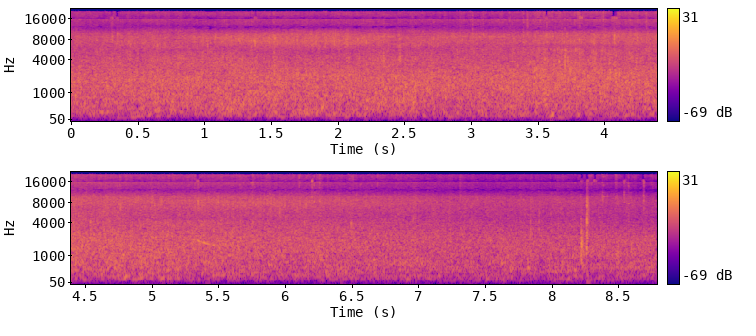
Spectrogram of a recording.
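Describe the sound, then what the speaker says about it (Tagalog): A clear mountain stream flows steadily, its broad rushing water sound constant and close throughout, with no voices. "tinan mo yung sapa dito, linaw"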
